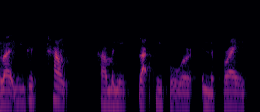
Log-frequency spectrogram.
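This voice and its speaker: A woman talks at a very fast pace in a very deep, low voice. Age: 30s. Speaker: filmmaker. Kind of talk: casual chat.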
